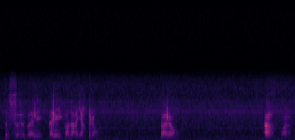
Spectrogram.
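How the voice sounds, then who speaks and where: A woman whispers in a relaxed tone at a fairly slow pace. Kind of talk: ASMR crafting video, casual talk to camera. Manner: soft-spoken, relaxed.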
